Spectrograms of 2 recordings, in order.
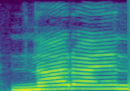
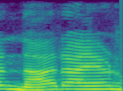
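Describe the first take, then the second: First: नारायण ending in plain dental n; wrong नारायण. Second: नारायण ending in retroflex ण; correct नारायण. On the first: Teacher shows the misspelling, नारायण with plain n. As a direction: say नारायण as "naraayan" with न. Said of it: "नहीं होता". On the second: Teacher gives the correct word, नारायण with retroflex n. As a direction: curl the tongue for the last sound of नारायण. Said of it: "होता है". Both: Shown as a demonstration.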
